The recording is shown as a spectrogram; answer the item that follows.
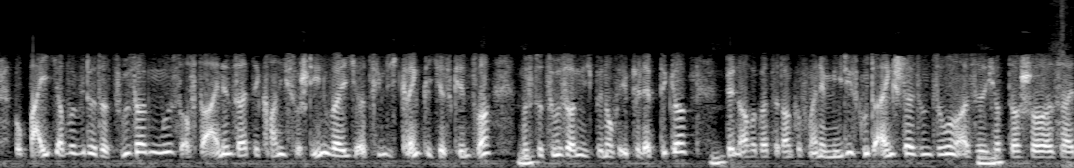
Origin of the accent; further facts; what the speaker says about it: Ingolstadt, Bavaria, Germany; Also ich bin aus Ingolstadt und fahre dann mit dem Zug nach München zum Arbeiten.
